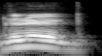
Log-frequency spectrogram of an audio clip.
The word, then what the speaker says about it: glögg: GLO with an umlaut, those little dots. GG, GLOGG, glögg. I think it's pronounced that way.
